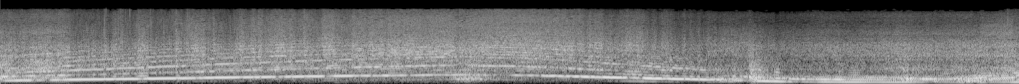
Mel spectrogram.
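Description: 2008 Yamaha R1 inline-four with a Graves full race exhaust, revving on a rolling-road dyno in a power run: the engine note climbs steadily through the revs to a peak about halfway, then falls away as the rollers run down. It holds low and steady for a couple of seconds, then starts to climb again at the very end.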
